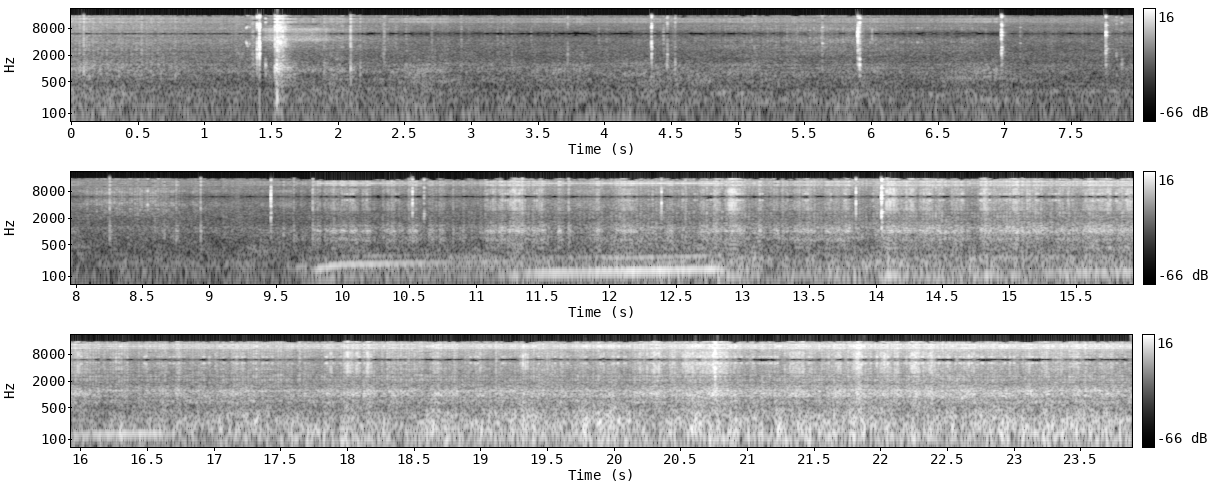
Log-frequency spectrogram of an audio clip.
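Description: Wind buffets the microphone, growing stronger.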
